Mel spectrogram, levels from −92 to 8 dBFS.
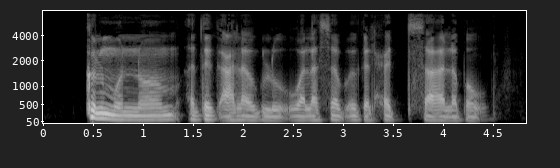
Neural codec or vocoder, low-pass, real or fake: none; 7.2 kHz; real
